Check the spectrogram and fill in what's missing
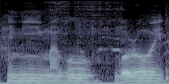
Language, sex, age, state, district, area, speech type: Assamese, male, 45-60, Assam, Tinsukia, rural, spontaneous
